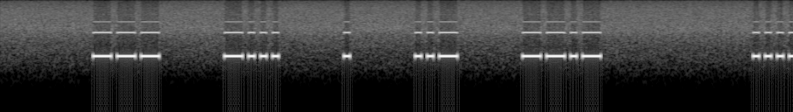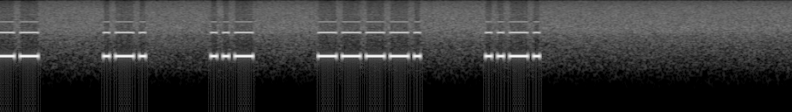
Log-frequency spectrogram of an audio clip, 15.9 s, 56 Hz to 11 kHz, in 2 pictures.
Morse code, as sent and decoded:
--- -... . ..- --.- / ...-- .-. ..- ----. ..-.
OBEUQ 3RU9F

